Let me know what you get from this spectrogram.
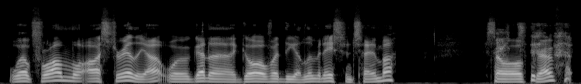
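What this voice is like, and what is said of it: Put-on Australian accent. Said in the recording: “are you doing your Vince Russo with his Australian accent? ... I just said do an Australian accent”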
